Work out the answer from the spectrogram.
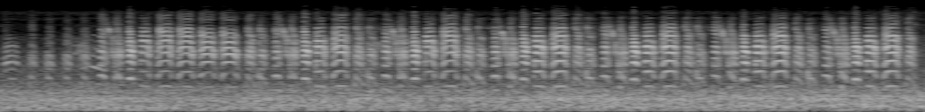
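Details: Zebra finches, a pair with three juvenile babies, giving a fast continuous stream of nasal stacked calls and chatter, loud and steady throughout.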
